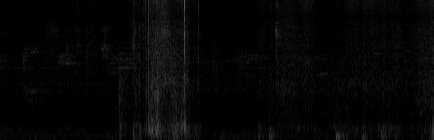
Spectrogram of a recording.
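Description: Handling noise: a short rustle of about a second, about two seconds in, ending in a sharp click, with a few faint knocks later, otherwise near silence.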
